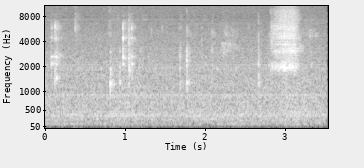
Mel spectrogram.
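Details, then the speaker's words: PSP-1000 (#4) after repair of switch board, analog stick and faceplate, playing tracks: faint scattered ticks and a short soft whirr, no grinding or click loops; perfectly normal UMD drive seek noise. "that's a perfectly normal seek noise sounds good"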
